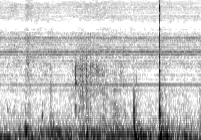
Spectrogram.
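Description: Near silence: faint room tone with a low steady hum and a few small clicks, one sharper about one and a half seconds in.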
